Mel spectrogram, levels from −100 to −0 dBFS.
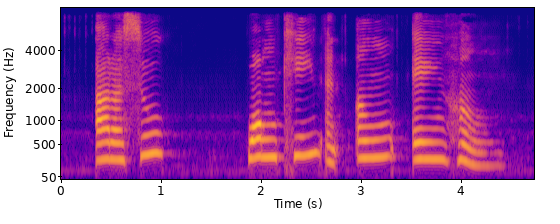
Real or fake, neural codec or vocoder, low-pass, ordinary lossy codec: fake; codec, 16 kHz, 4 kbps, X-Codec, WavLM features, trained on Multilingual LibriSpeech; 7.2 kHz; none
